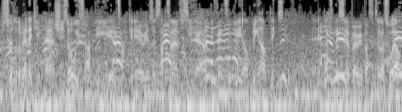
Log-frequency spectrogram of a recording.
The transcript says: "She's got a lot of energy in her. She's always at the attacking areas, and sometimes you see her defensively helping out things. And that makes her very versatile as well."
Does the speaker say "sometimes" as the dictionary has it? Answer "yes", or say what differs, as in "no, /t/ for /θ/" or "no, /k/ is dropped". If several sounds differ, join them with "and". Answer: yes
